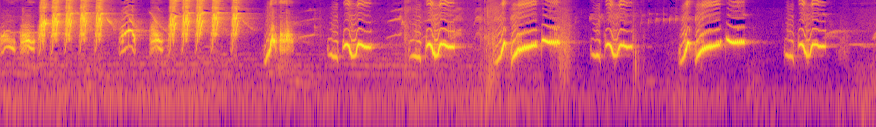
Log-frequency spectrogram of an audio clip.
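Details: A white-rumped shama sings in the morning to rile rival shamas, opening with rapid harsh buzzy rattles, then spaced loud whistled notes that swoop upward, each phrase separated by short pauses.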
